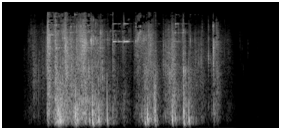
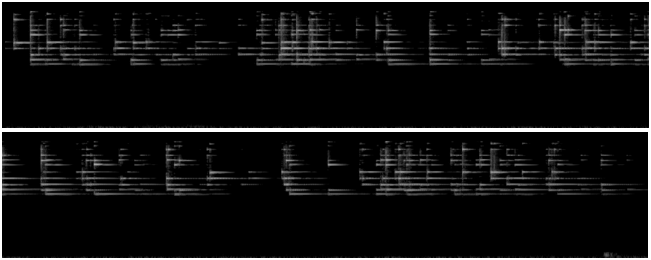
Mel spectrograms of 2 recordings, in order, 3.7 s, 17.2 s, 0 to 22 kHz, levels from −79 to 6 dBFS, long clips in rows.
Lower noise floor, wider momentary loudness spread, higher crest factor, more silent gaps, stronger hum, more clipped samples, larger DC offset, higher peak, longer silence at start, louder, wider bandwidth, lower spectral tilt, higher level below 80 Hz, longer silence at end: about the same, -60 dBFS vs -57 dBFS; second, 12 LU vs 17 LU; about the same, 18 dB vs 22 dB; neither; neither; neither; neither; first, -4 dBFS vs -12 dBFS; first, 0.4 s vs 0.15 s; first, -19 LUFS vs -30 LUFS; about the same, 16 kHz vs 16.5 kHz; first, -2 dB/octave vs 5.5 dB/octave; first, -64 dBFS vs -76 dBFS; first, 0.75 s vs 0.2 s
